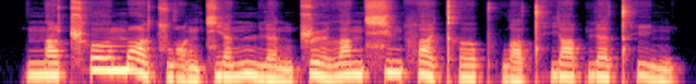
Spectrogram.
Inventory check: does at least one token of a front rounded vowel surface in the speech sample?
no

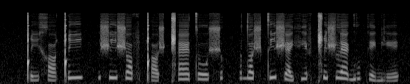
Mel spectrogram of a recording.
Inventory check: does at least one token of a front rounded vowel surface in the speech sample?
no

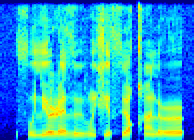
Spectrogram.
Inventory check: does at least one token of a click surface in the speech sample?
no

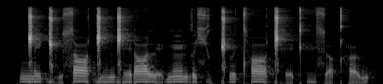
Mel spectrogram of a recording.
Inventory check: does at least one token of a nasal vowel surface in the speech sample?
yes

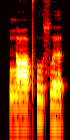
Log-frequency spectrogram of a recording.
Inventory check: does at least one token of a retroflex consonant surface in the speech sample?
no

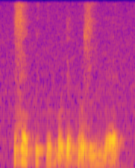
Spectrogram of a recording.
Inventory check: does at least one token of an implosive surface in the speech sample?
yes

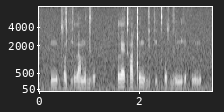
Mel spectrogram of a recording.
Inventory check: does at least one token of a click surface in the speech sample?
yes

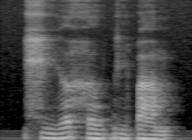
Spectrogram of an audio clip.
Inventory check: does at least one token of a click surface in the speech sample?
no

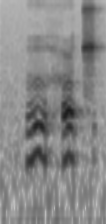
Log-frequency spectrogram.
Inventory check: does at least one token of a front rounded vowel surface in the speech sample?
yes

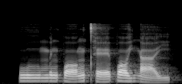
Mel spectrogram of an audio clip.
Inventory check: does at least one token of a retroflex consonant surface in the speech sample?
no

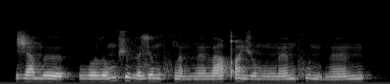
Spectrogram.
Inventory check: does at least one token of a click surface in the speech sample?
no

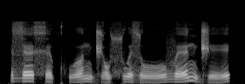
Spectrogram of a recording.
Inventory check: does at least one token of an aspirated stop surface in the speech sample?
yes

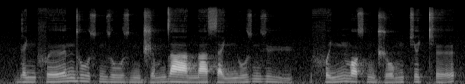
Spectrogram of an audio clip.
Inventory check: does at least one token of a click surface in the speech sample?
no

